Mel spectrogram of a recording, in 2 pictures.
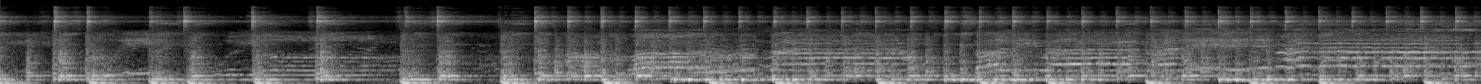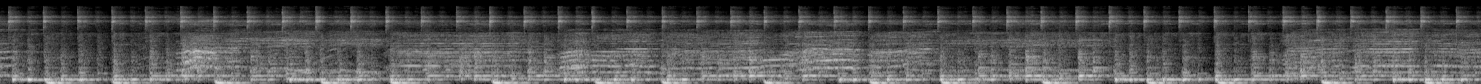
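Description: Hadroh ensemble: hand-played frame drums (rebana) keep a steady, even beat, and about five seconds in a group of women's voices joins, singing a devotional song in unison, all amplified through a PA.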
